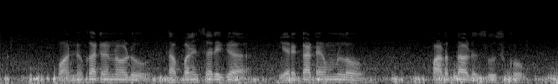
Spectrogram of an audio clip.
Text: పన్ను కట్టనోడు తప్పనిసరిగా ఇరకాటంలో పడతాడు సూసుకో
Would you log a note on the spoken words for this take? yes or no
no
